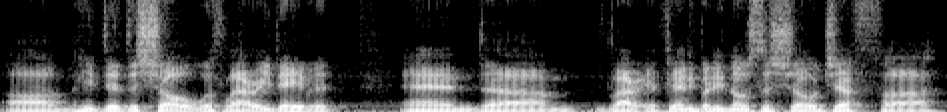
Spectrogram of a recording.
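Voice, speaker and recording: A man's voice: fairly low pitch, fairly even intonation, moderate pace, darkish tone. A man hosting a sports talk show, telling long rambling stories in casual chat. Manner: rambling storyteller, acts out quotes.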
